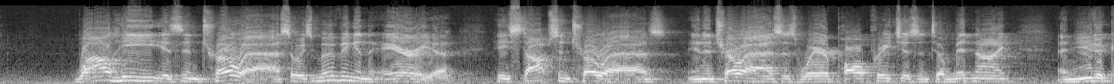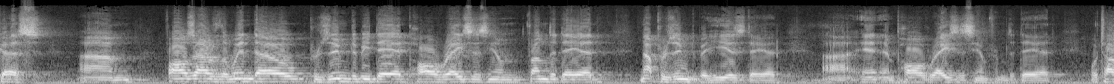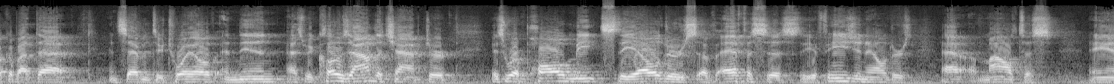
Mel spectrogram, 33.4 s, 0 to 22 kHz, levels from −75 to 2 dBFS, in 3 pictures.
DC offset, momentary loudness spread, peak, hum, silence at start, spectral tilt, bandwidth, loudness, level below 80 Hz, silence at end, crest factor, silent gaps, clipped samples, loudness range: under 0.1%; 9 LU; 0 dBFS; none; 0 s; -3.5 dB/octave; over 20 kHz; -6 LUFS; -28 dBFS; 0 s; 8 dB; none; 0.7%; 4 LU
